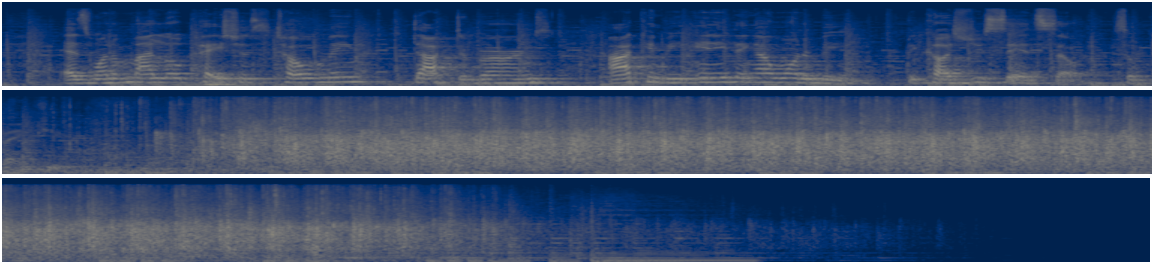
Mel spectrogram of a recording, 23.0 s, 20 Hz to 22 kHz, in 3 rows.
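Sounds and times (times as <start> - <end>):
background music: 0.0 - 21.3
audience applauding: 8.4 - 21.7.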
